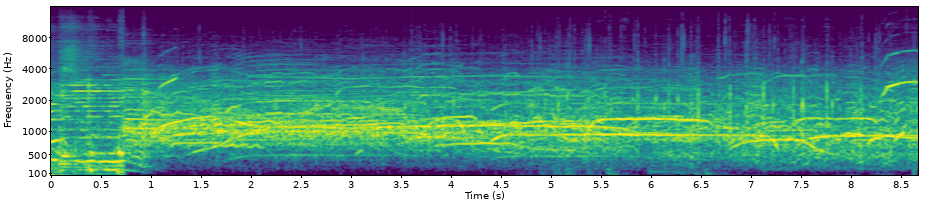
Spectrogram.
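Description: Live band music cuts off suddenly just under a second in. A concert crowd then cheers and screams, with many high voices whooping over one another.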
